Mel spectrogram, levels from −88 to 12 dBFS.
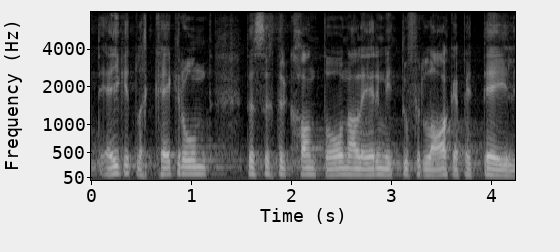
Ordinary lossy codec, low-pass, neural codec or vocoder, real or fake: none; none; none; real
